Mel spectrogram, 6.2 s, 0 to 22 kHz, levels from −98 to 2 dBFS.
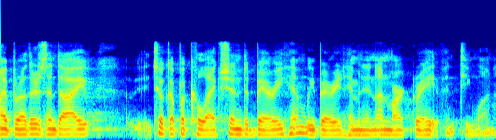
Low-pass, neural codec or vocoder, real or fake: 7.2 kHz; codec, 16 kHz, 4 kbps, FunCodec, trained on LibriTTS, 50 frames a second; fake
